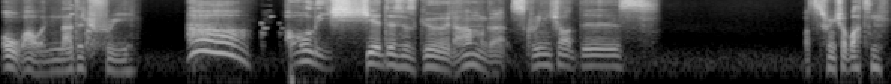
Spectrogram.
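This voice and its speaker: A man's voice: fairly low pitch, sing-song, slow. A man giving casual let's-play commentary on a live stream, muttering to himself as he plays. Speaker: live-streaming gamer, host.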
